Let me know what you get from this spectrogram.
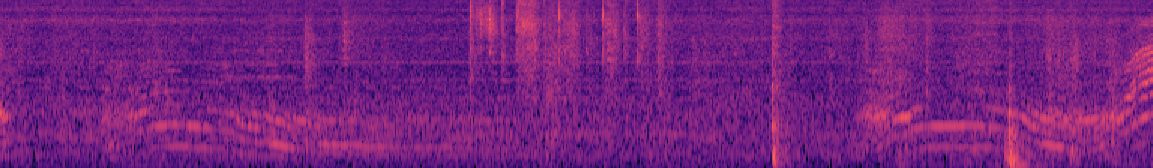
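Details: Munchkin cat Mocha under veterinary examination and blood sampling in Nagoya gives two plaintive meows several seconds apart, the first wavering and long, the second rising, with sharp knocks and rustling of handling between them.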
